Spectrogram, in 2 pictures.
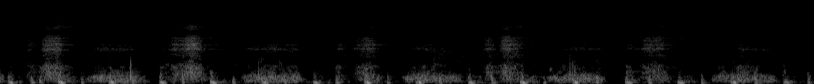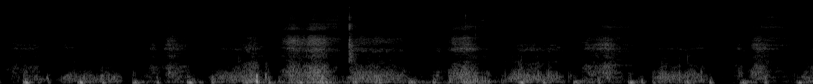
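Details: Self-recorded fast, forceful heartbeat thumps with loud rushing breaths; rate goes from fast to slow, still pumping hard, with possible skipped beats; rapid heartbeat with audible breathing.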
